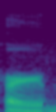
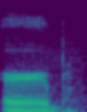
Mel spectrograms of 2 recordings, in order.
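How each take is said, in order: First: The word starts with a clear H sound. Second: The word starts with a vowel, no H sound. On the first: The speaker calls it right. "No, it's herb" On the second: The speaker calls it wrong. "I was pronouncing herb incorrectly by saying herb"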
